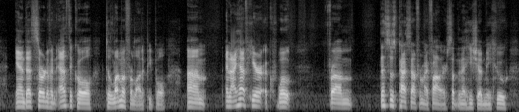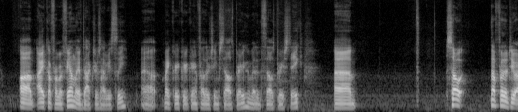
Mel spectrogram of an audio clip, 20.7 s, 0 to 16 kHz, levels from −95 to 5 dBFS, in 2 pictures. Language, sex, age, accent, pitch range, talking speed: English, male, 30-49, American, 100-120 Hz, 165 wpm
